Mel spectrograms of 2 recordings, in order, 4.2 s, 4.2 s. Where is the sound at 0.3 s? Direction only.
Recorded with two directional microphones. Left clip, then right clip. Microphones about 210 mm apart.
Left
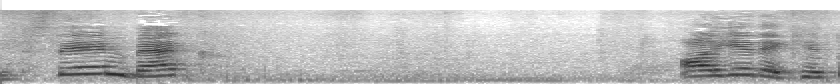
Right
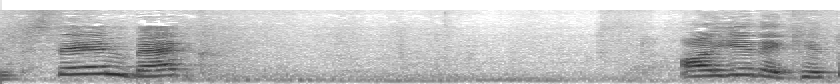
5° left (ahead or behind).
